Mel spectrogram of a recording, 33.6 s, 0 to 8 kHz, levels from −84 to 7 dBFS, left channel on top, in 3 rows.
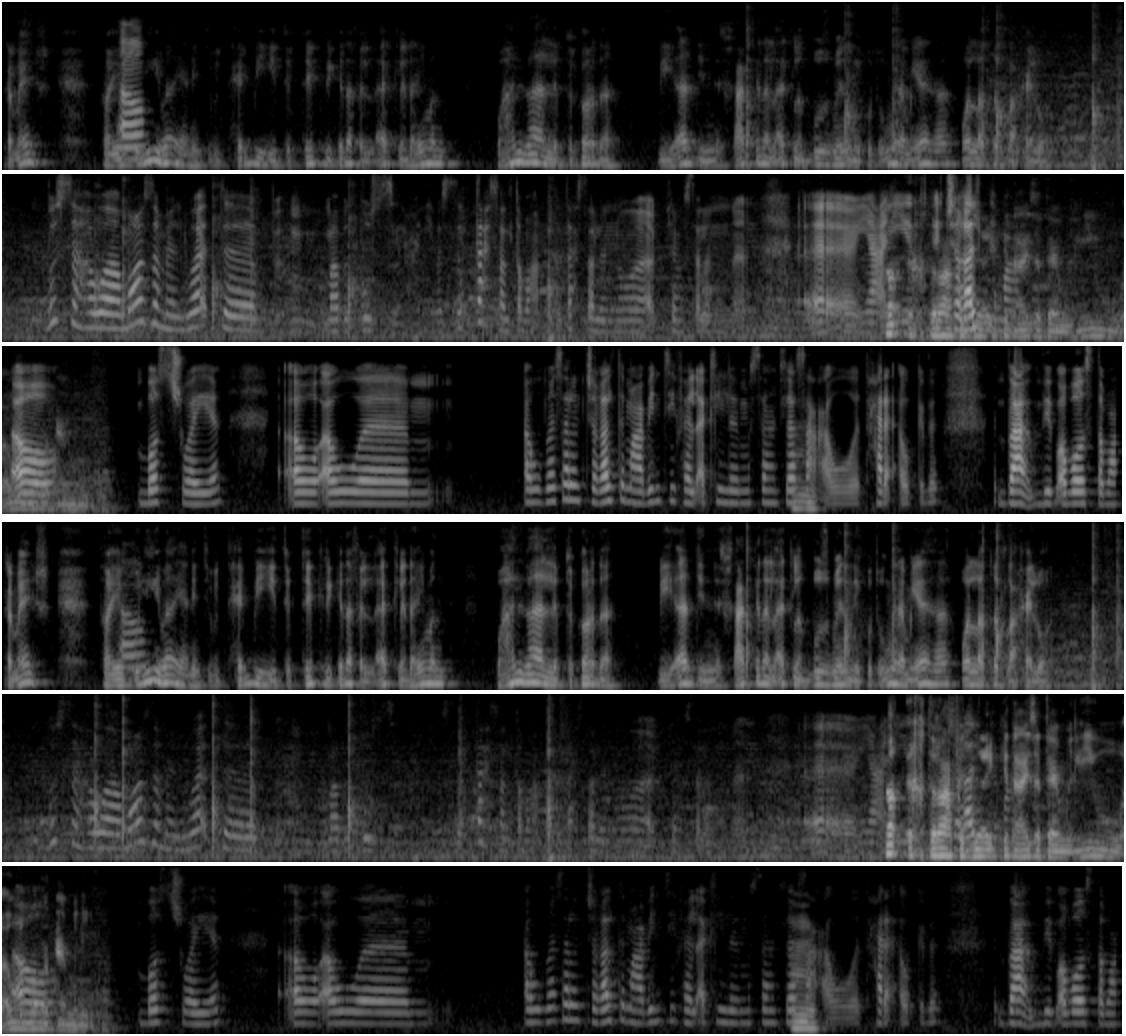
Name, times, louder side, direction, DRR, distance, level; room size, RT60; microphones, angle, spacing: voice 1, 0.0-4.4 4.9-6.1 6.6-10.5 20.0-23.3 30.3-30.6, right 5 dB, 60° right, 0.5 m, -38 dB
voice 2, 1.1-1.4 11.6-21.4 22.5-23.1 23.8-26.7 27.7-33.6, left 8 dB, 55° left, 0.4 m, -39 dB
Fireworks, 7.4-7.9 8.4-9.4 9.8-10.6 10.9-11.6 12.1-14.1 14.7-15.3 15.8-16.2 16.6-17.4, right 4 dB, 35° right, 0.9 m, -48 dB
sound 1, 9.8-23.5, left 1 dB, 20° left, 1.6 m, -52 dB
9.2 x 6.1 x 2.5 m
head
